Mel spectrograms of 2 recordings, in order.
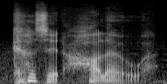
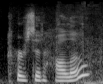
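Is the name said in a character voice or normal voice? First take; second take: character voice; normal voice. First: It is said in a put-on character voice. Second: It is said in an ordinary speaking voice.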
